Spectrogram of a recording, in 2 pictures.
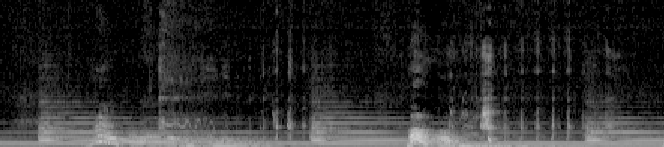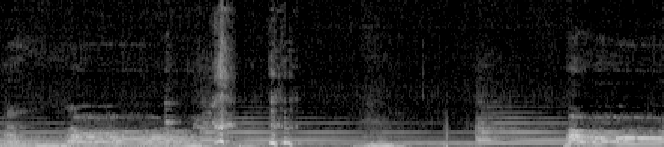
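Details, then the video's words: Dog in Meath howling along with the Angelus bells: repeated rising-then-falling wavering howls, about five bouts with short gaps, over steady sustained bell tones and occasional bell strikes. "Meath dog howls along with the Angelus"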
